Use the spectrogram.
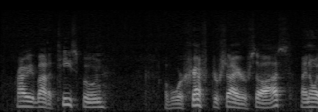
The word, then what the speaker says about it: Worcestershire: little bit of probably about a teaspoon of water shire sauce i know it's worcestershire but well however you pronounce it i always say worcestershire and about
